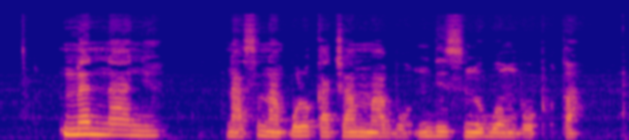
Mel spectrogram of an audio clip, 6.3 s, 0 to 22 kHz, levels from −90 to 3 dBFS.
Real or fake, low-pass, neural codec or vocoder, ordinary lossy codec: real; 14.4 kHz; none; MP3, 64 kbps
